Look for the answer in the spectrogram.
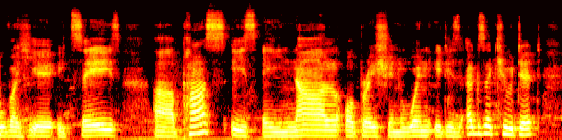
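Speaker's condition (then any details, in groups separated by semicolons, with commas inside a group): No condition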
